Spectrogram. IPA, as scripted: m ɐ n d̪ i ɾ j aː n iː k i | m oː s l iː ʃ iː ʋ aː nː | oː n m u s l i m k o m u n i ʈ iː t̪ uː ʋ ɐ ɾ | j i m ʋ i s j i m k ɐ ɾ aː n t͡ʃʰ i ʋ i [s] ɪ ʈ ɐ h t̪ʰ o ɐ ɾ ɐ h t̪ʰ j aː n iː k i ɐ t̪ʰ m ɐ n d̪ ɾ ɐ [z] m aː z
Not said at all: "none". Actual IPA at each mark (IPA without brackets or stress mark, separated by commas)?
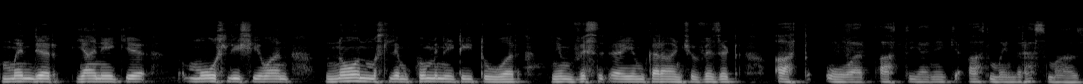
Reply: z, s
